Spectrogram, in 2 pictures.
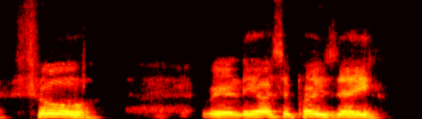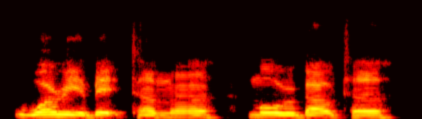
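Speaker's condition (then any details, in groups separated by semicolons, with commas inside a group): Cerebral palsy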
